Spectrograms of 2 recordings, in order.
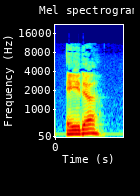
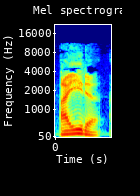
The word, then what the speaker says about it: Aida: In addition, Mike's played guitar for national tours of Broadway shows like Mamma Mia, Rent, Aida. Did I pronounce that right? – Aida.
